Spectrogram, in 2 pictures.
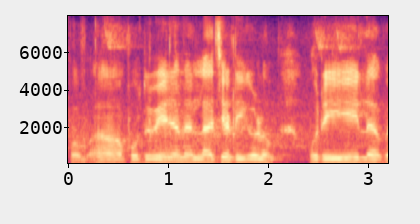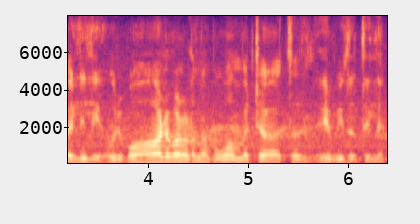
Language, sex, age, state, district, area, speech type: Malayalam, female, 30-45, Kerala, Kannur, rural, spontaneous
